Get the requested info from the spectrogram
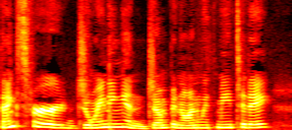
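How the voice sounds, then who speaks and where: A woman talks fairly slowly, and her pitch varies in an ordinary way. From Quebec. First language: French. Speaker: beauty coach and livestreamer. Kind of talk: casual livestream chat.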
